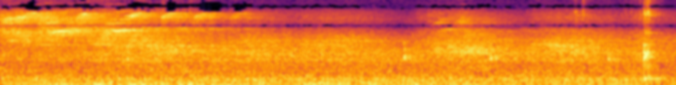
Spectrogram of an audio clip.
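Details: Dense roaring traffic noise, loud and steady throughout, with no clear animal call.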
